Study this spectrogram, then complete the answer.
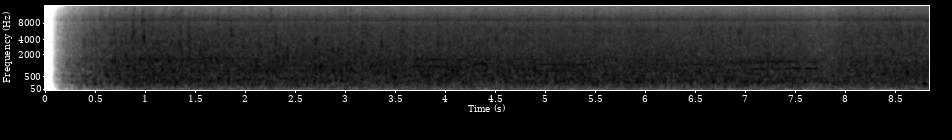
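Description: Water rushes and splashes over rocks in a stream.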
